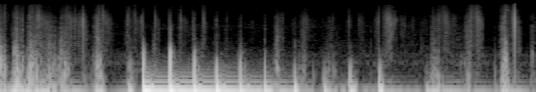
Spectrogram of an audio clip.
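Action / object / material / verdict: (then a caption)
scrape / silicone ear of a binaural microphone scraped with a metal ear-pick / silicone / none. A metal ear-pick gently scratches inside the ear canal of a silicone ear on a binaural microphone. An irregular series of short, close scrapes and muffled thumps sounds at about four per second, heavy in the low end with brief bright rasps.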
